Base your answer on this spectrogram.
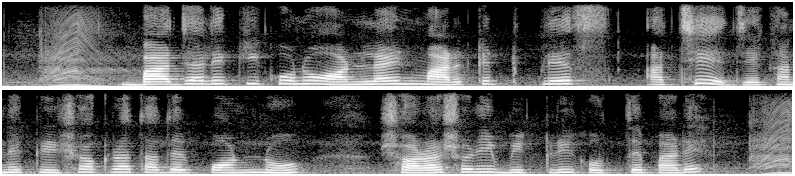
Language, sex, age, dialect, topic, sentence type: Bengali, female, 36-40, Northern/Varendri, agriculture, statement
